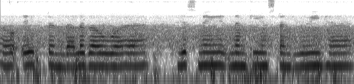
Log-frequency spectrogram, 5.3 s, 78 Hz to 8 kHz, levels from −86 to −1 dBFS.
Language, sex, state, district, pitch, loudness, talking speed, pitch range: Hindi, female, Punjab, Pathankot, 215 Hz, -15 LUFS, 125 wpm, 210-220 Hz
